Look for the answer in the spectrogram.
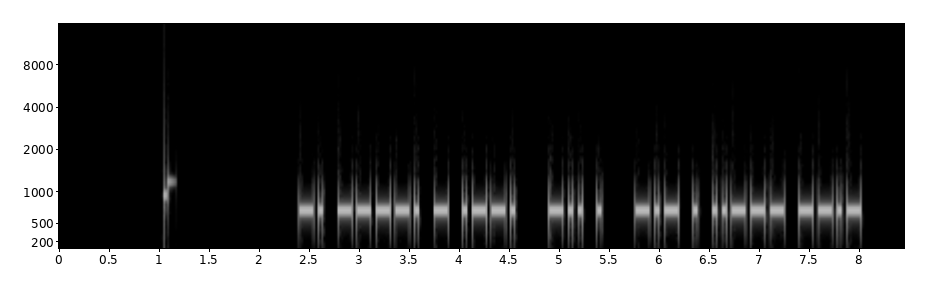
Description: Morse code, heard as a keyed tone, about 25 wpm, 700 Hz. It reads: N9TP DE KE2Q
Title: USA Callsign DE Callsign - 4 Characters - 25wpm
